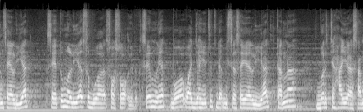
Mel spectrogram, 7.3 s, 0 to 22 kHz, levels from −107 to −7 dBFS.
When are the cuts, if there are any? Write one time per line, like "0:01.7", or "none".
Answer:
0:02.7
